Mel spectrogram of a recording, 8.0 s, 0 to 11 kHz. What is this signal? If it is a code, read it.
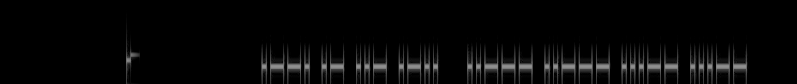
Morse code, heard as a keyed tone, about 28 wpm, 700 Hz. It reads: PAUL 2233
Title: CWT Exchange 28wpm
